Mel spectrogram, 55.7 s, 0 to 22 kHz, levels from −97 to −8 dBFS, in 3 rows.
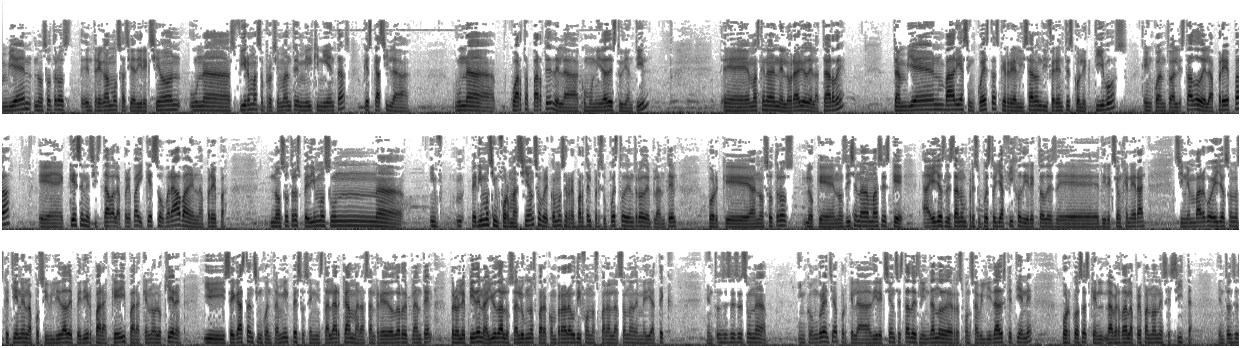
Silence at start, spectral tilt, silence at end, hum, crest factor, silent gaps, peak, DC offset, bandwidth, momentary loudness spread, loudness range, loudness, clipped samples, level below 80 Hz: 0 s; -5 dB/octave; 0 s; none; 18 dB; none; -2 dBFS; under 0.1%; 11.5 kHz; 10 LU; 3 LU; -19 LUFS; under 0.1%; -30 dBFS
